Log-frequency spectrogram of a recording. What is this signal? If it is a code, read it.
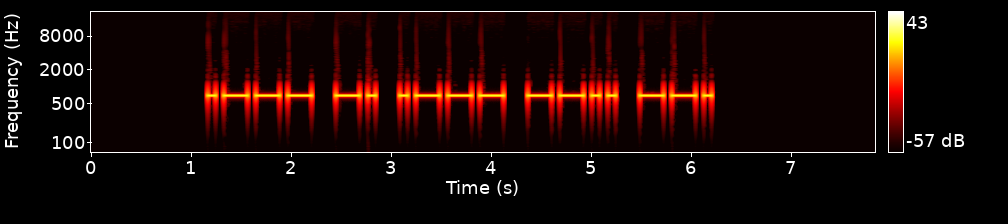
Morse code, heard as a keyed tone, about 15 wpm, 700 Hz. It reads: JNJZG
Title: Code Groups - 5 Letters - 15wpm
